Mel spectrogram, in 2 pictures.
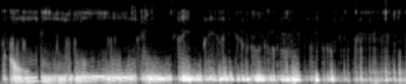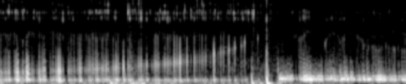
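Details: Girls' hungry stomachs growling at their hunger limit: loud, drawn-out low gurgling and rumbling with bubbly pops (borborygmi).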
